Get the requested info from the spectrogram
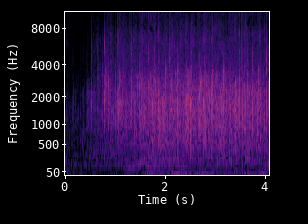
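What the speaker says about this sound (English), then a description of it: "If only Mr. Wayne, my campaign's largest backer, could have heard that applause" A crowd applauds at a political campaign speech in a Batman video game, with dense, sustained clapping that builds quickly after a quiet start and holds steady at a moderate distance.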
